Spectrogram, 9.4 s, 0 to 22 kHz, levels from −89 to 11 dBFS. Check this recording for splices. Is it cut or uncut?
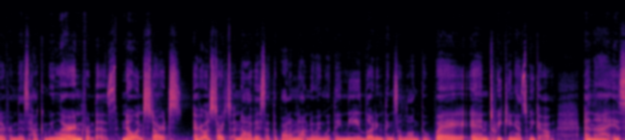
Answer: cut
